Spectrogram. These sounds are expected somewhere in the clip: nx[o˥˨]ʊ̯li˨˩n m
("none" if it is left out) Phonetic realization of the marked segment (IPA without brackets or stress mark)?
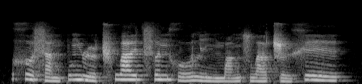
o˨˦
